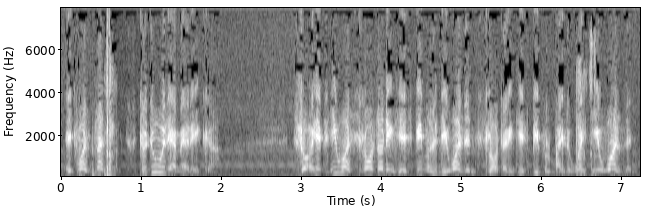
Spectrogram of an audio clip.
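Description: A man's voice: high voice, sing-song, a little fast, vocal fry, pushed and bright, a little hiss or hum, rough recording. A man from Iraq giving emphatic, insistent political commentary as a talk show guest, driving his points home with rhetorical questions.

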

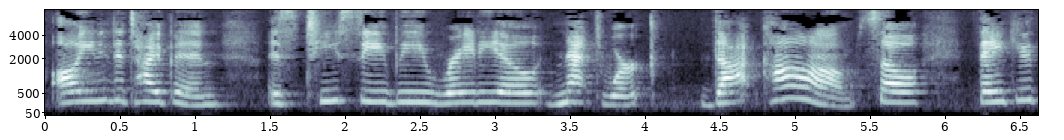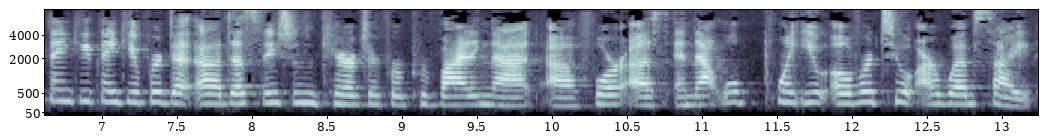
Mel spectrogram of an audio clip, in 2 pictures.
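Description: In an office setting, a woman runs a fan live show, casually addressing viewers with announcements and thanks. Her voice is on the high side and a bit bright, at a normal speed.

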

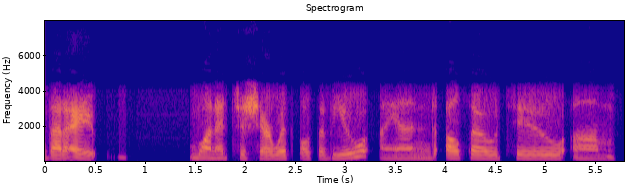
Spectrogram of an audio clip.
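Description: Woman on a coaching call, gravelly flat voice, lots of ums, tinny phone sound. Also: medium pitch, dry recording. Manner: hesitant, many ums. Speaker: coaching student.

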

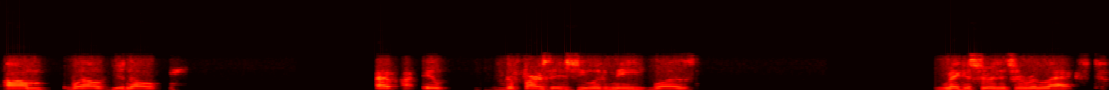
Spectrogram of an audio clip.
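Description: A man on a phone call, speaking hesitantly and reassuringly with halting restarts. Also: a little high. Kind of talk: phone conversation. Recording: tinny phone line.

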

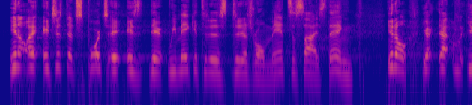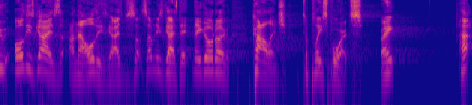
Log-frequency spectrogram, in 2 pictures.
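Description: Guy doing a sports talk rant, kinda high voice, blunt, keeps restarting, long echo on it. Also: fairly bright tone. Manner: blunt, rambling, many restarts and repeated words. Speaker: sports show host. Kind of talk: opinionated sports talk monologue.

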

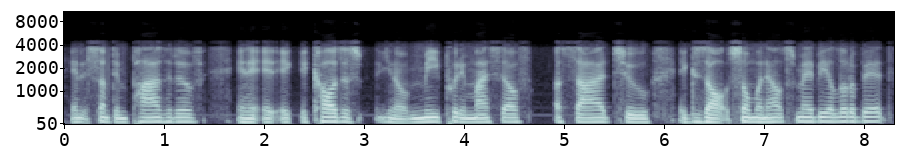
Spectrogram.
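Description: Over a tinny, phone-like line, a man with a lowish, level voice shares his faith story as a podcast guest at a moderate pace. He rambles casually, often repeating words and starting sentences over, and the recording is dry.

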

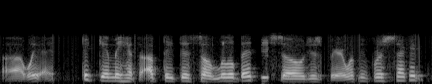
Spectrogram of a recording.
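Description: A man's voice: on the high side, lively intonation. A man hosting a sports talk show, reading out scores and standings with casual asides and lots of fillers. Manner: rattles off numbers with fillers, sighs and quick asides. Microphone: phone call line. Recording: tinny phone-line audio.

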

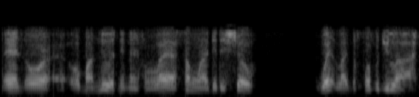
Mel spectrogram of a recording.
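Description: A man hosts a poetry show in casual, colloquial talk, playful and full of swagger. His mid-pitched voice comes dry over a thin, phone-like connection. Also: steady tone, fairly quick, no room sound. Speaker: host of a live poetry show. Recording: tinny, narrow-band radio-like line.

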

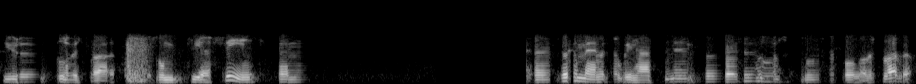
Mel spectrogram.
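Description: A man's voice: mid-range voice, normal speed, soft background music. Pastor guy preaching over a phone call, tinny, keeps asking if folks are with him. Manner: preaching, checks in with listeners, restarts phrases. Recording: tinny call line that breaks up.

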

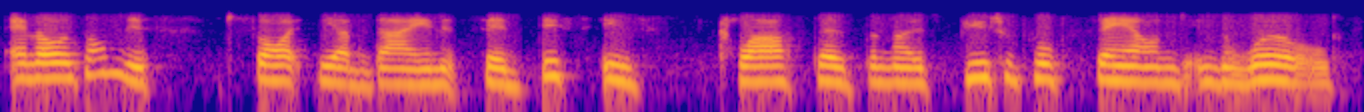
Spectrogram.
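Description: A woman's voice: mid-range voice, normal speed. An Australian woman chatting casually and earnestly, reflective, with an earthy, colloquial bush way of talking. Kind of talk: casual heartfelt chat. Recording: tinny phone-line sound.

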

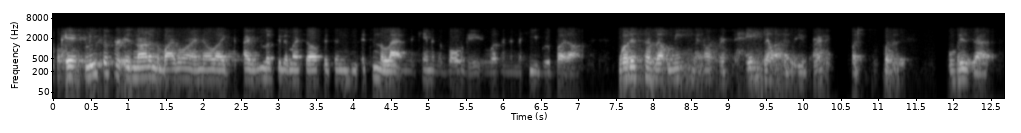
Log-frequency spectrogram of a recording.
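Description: Caller on a breaking-up line. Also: male voice, mid-range voice, lively intonation, a little fast, echoey room. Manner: hesitant, many ums and uhs. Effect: breaking-up call line, voice cutting out. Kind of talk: casual call-in chat. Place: at work on a lunch break. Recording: tinny phone-like call line.

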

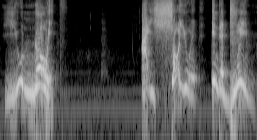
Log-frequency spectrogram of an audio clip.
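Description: Man doing the voice of God, stern, solemn, commanding, husky, slow. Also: fairly high pitch, very animated, heavily acted.

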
